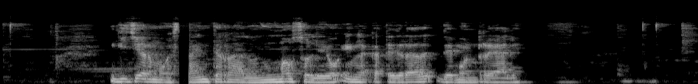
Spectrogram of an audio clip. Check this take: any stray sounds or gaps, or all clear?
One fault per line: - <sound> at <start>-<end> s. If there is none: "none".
- dropout at 1.8-1.9 s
